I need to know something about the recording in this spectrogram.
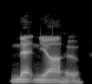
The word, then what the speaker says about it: Netanyahu: Netanyahu.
